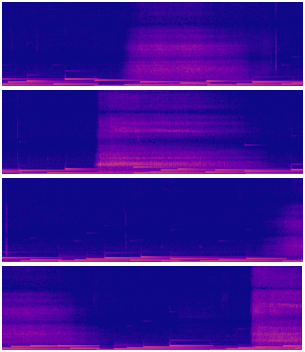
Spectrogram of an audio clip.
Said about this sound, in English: So let's close our eyes and take three deep breaths.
